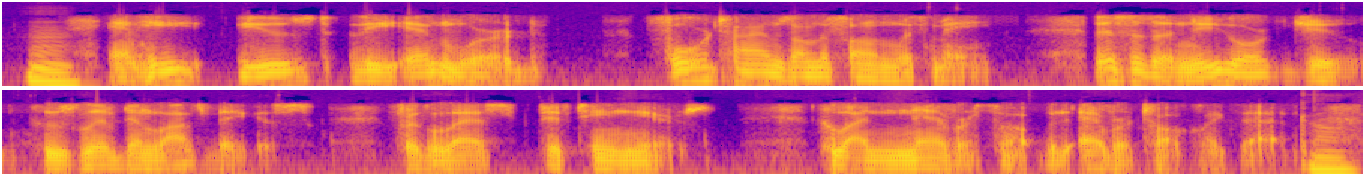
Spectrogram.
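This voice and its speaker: In an American accent, a man with a very deep, low voice speaks at a fairly slow pace with lively intonation over noticeable background noise. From United States. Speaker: busker, former salesman. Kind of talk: radio phone-in call. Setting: phone line.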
